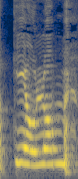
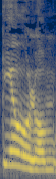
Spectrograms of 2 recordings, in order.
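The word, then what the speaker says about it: เกี่ยวลม: อ่าน ว่า ได้ อา ว่า เกี่ยว ลม เกี่ยว ลม มัน เกี้ยว ลม ก็ เกี้ยว ลม มัน ก็ มัน มัน ไม่ ได้ เรื่อง มัน มัน ต้อง เกี่ยว ลม ครับ เกี่ยว ลม เห็น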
